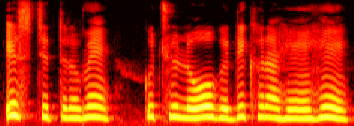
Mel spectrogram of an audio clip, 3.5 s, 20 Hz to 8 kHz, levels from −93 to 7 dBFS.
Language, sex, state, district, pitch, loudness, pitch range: Hindi, female, Madhya Pradesh, Bhopal, 240 Hz, -14 LUFS, 225-250 Hz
